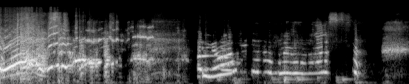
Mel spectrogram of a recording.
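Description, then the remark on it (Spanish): Several voices cry out loudly in surprise as a phone rings, a burst of high-pitched yelling that breaks into snickers and laughter, energetic over about four seconds. “Es que la cagó la no, pero nuestro grito lo dijo todo.”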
